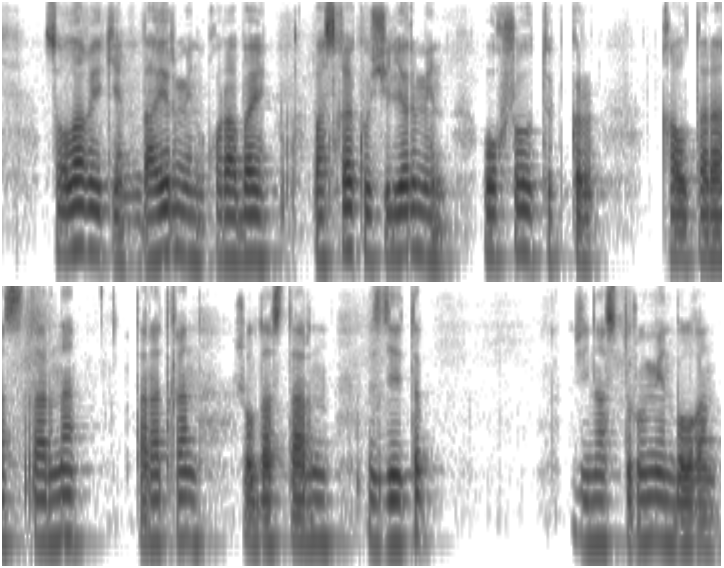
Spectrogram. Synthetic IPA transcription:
solˠɑʁe̞kʲe̞nd̪ɑjəɾme̞ɴqʰoɾɑbɑjb̥ɑsqɑkʲʰɵʃe̞le̞ɾɪme̞n | wo̞qʃɑwt̪ʰʏpkʲɪɾ | qʰɑ̰lˠt̪ʰɑɾɑ̰st̪ɑɾənɑt̪ʰɑ̰ɾɑt̪qɑn | ʒ̥o̞̰lˠd̪ɑ̰st̪ɑ̰ɾənɪzd̪e̞t̪ɪp̚ | ʒijnɑst̪əɾuəme̞nbo̞̰lˠʁɑ̰n

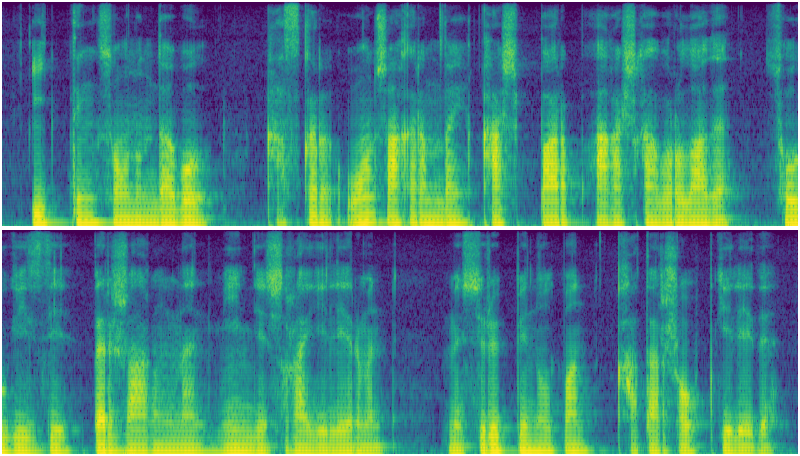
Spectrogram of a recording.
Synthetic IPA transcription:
ijt̪ːɪŋso̞nənd̪ɑbo̞lˠ | qʰɑsqəɾwʔo̞nʃɑqəɾəmd̪ɑjqʰɑʃə̥p̚bɑɾəpɑʁɑʃqɑbʊɾəlˠɑd̪ə | so̞lˠkʲʰe̞zd̪e̞b̥ɪɾʒɑʁəɴnɑnme̞nd̪e̞ʃəʁɑkʲʰe̞le̞ɾmɪn | mʏsʏɾe̞p̪pe̞nʊlˠpɑɴqʰɑt̪ɑɾʒɑwəpkʲʰe̞le̞d̪ɪ

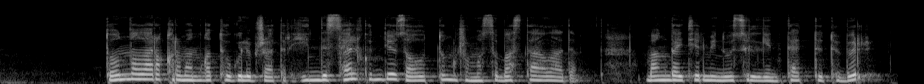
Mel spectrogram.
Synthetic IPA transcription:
t̪ʰo̞nːɑlˠɑɾəqʰəɾmɑɴʁɑt̪ʰɵɡʲɪlɪpʒɑt̪əɾje̞nd̪ɪsælkʲʰʏnd̪e̞zɑwət̪ːəɴʒʊməsəbɑst̪ɑːlˠɑd̪əmɑɴd̪ɑjt̪ʰe̞ɾmenwɵsɪɾɪlɡʲe̞nt̪ʰæt̪ːɪt̪ʰʏbɪɾ

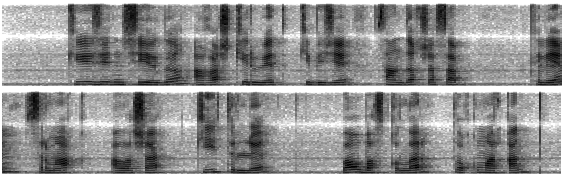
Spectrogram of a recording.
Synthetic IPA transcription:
kʲʰejezejt̪ɪnsʏjeɡʲɪɑʁɑʃkʲʰe̞ɾuwe̞t̪kʲʰebeʒe̞ | sɑnd̪əqʒ̥ɑsɑp̚ | kʲʰɪle̞msəɾmɑq | ɑ̰lˠɑʃɑ | kʲʰejt̪ʰʏɾlɪ | b̥ɑwbɑsqəɾlˠɑɾt̪ʰo̞qəmɑɾqɑn

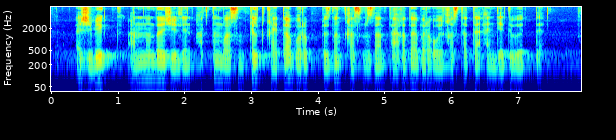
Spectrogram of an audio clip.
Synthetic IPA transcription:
æ̰ʒɪbe̞kɑ̰nnənd̪ɑjʒe̞ɾd̪e̞nɑt̪ːəɴbɑsəŋk̪ʲʰɪlt̪qʰɑjt̪ɑ̰bʊɾʔəp̚b̥ɪzd̪ɪŋqʰɑsəməzd̪ɑnt̪ʰɑʁəd̪ɑbɪ̰ɾwo̞̰jqʰɑst̪ɑt̪ə̰ʔænd̪e̞t̪ɪpwɵt̪ːɪ

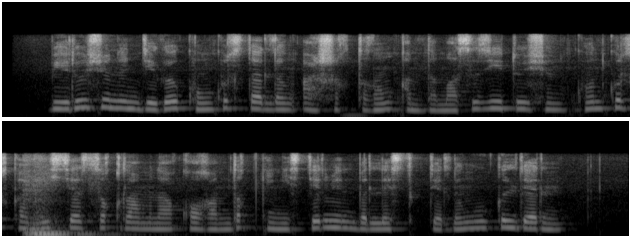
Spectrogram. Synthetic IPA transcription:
be̞ɾuʒɵnɪnd̪e̞ɡʲɪkʰo̞ŋkurst̪ɑɾd̪əŋɑʃəqt̪əʁəɴqʰɑmt̪ɑmɑsəze̞t̪uʏʃɪŋkʰo̞ŋkurskʰo̞mʲisʲːijasəqʰʊɾɑmənɑqʰo̞ʁɑmd̪əq̚kʲʰe̞ŋe̞st̪e̞ɾme̞nbɪɾle̞st̪ɪ̥k̚t̪e̞ɾd̪ɪŋwɵkʲɪld̪e̞ɾɪn

